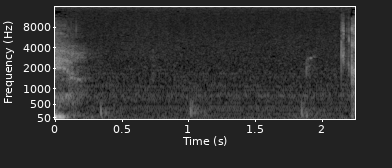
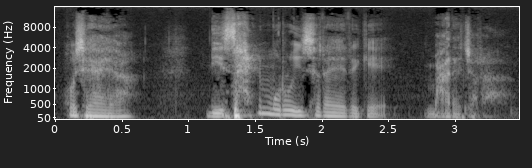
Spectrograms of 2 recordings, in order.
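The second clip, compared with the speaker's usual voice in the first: low, soft, loving speech; tender God voice; 6 semitones lower, 4 dB quieter than usual. Acted. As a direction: speak lovingly, lower and softer. God explains his love. (낮고 부드럽게 사랑을 전하는 하나님)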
